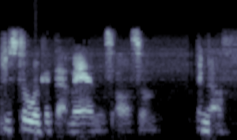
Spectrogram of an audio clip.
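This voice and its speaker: Breathy bright-voiced woman podcast guest. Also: on the low side, steady tone, quick pace, no echo, highs cut off. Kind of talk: casual chat.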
